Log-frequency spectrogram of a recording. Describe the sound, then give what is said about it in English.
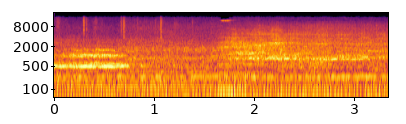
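A heavy military truck rumbles, its engine droning steadily as it pulls up on snow-covered ground, with a brief squeal of brakes or tires at the start. “I was about to lash out against the approaching gargoyles when a military truck pulled up behind them.”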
